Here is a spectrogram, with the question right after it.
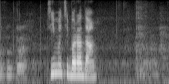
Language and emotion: Russian, neutral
